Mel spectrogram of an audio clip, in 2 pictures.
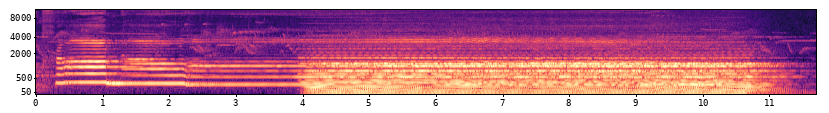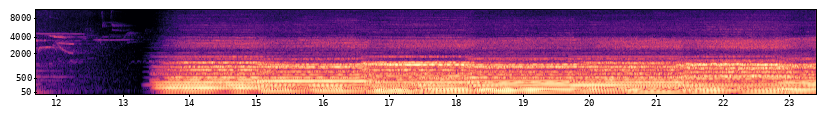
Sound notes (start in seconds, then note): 11.1 birds chirping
